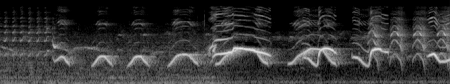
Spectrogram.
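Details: Wild song (giọng rừng) of a Black-throated laughingthrush, used to train young birds: three evenly spaced arched whistles, then longer swooping notes and quick rising-falling phrases.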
